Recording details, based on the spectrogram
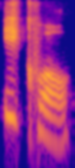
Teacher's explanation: line equal so there we've got the stress of our two-syllable word on the first part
